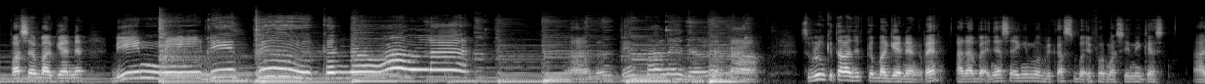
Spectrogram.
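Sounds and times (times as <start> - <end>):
man singing: 0.0 - 7.7
strummed acoustic guitar: 0.0 - 7.8.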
